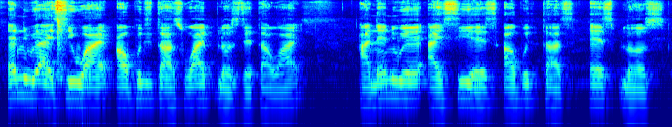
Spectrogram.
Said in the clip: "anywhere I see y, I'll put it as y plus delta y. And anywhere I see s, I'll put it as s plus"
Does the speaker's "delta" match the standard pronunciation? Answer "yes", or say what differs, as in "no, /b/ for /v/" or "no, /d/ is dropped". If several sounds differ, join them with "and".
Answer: no, /l/ is dropped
